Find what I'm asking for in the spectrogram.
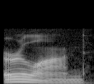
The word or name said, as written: oland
